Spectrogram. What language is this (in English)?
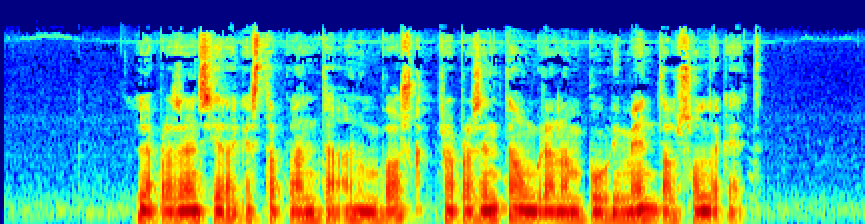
Catalan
